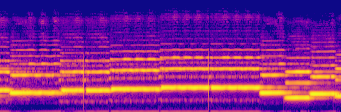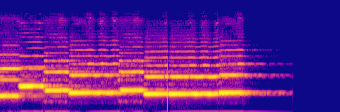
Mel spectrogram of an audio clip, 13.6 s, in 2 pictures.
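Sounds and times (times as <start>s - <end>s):
recorder playing an allegro moderato: 0.0s - 12.1s.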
